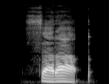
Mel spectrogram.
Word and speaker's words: sarap: Sarap is spelled as S-A-R-A-P. As an adjective, it means delicious. Again, note how I elongate the stressed syllable in the sentence for added emphasis, which in this case is rap.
